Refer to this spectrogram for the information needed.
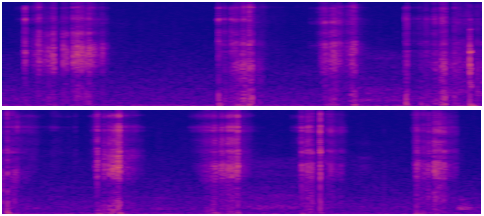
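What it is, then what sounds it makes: Coarse salt stirred in a small bowl. A red plastic spoon stirs and scrapes through coarse salt in a small bowl. The result is a series of short, bright, crunchy, granular rasps separated by near-silent pauses, with almost no low end.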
